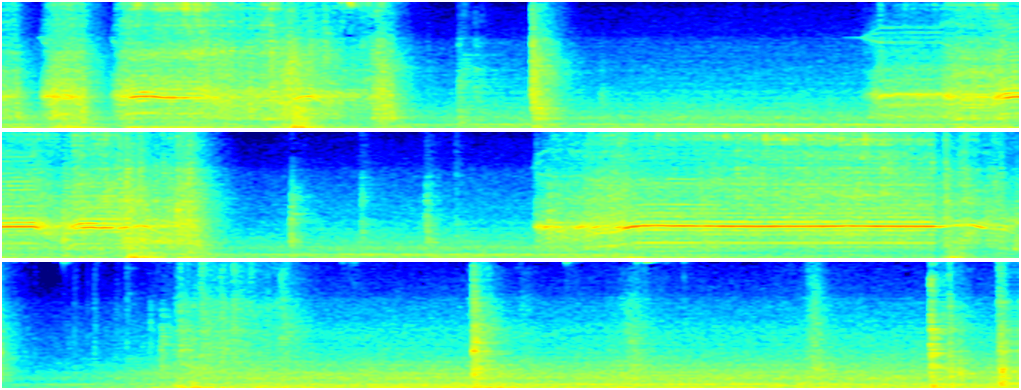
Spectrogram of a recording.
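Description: Milwaukee cordless drill boring through a sheet-metal electrical panel cover with a small metal drill bit, in three runs of a few seconds each with a steady high whine, with clicks between them. For the last few seconds a steady low hum takes over.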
